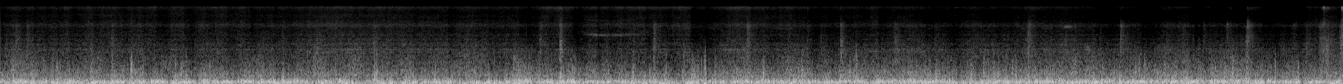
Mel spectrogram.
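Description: Passenger train running along the track, heard from outside a moving coach: a steady, loud low rumble of wheels on rails mixed with rushing wind on the microphone, with a few faint clicks.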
